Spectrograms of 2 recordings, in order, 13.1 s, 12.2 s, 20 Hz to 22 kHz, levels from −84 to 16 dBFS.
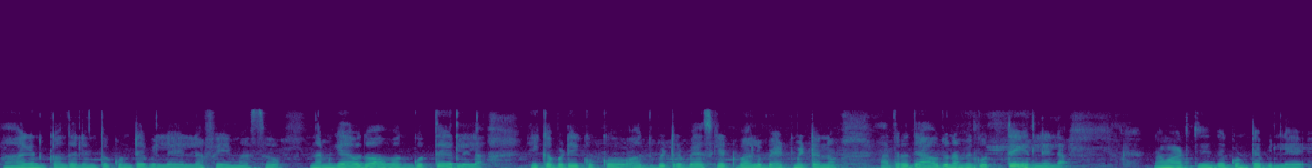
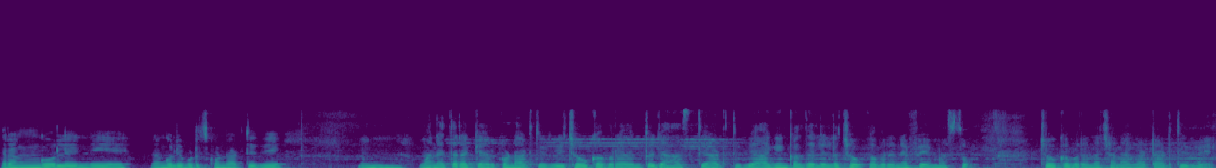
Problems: none marked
